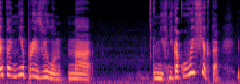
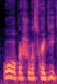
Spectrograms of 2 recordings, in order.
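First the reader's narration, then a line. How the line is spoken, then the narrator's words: Plain, young man. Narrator (Russian): сказал юноша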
